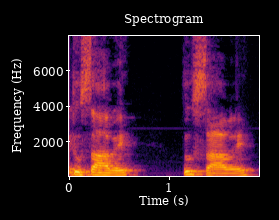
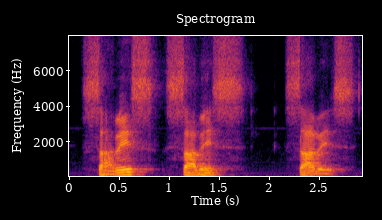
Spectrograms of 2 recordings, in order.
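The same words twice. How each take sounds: First: "tú sabes" said "tú sabe", final s dropped. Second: "sabes" with a long, clear hissed s at the end; final s sounded. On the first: Showing a friend her habit: "tú sabe" without the s. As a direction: drop the last s of "sabes", Dominican-style. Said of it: "I'm so used to saying". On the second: Teaching a friend the neutral "sabes", final s held. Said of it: "instead of saying". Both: Shown as a demonstration.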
